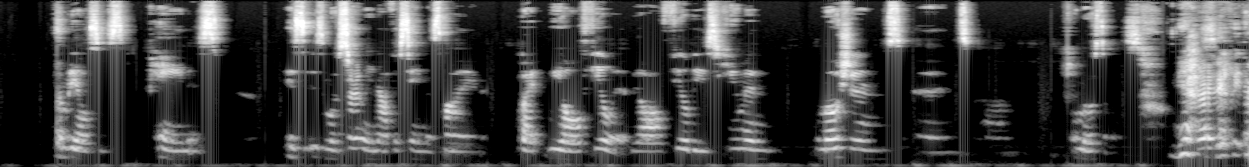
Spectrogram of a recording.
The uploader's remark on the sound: What do you get when you have two different dressing rooms in two different time zones with two microphones between three band wives, one loud sound check and ZERO sets of headphones? Pretty bad sound quality.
